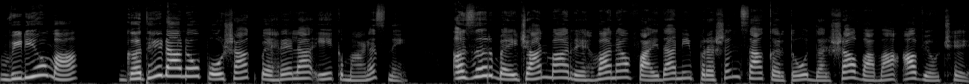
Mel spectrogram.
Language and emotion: Gujarati, neutral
